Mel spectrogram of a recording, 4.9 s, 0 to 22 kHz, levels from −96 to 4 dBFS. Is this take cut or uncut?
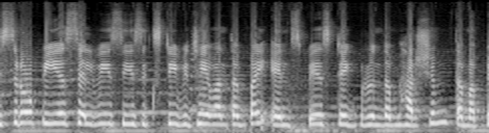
uncut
